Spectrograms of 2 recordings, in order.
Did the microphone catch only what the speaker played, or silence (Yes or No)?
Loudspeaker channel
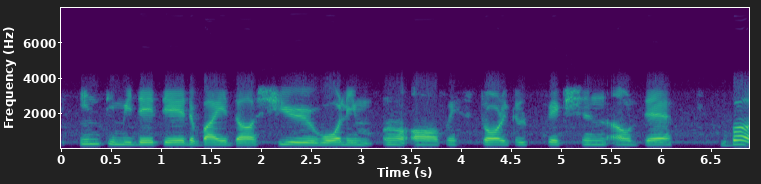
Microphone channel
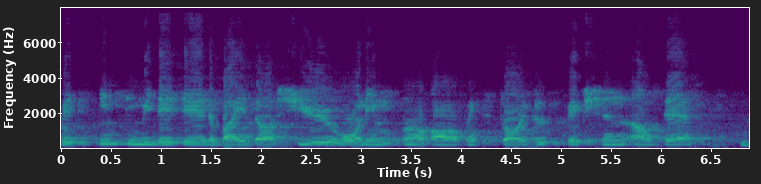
Yes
